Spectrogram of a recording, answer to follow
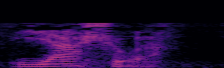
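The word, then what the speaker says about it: Yahshua (יהושע): But of course, his name is pronounced Yahshua. There are no J's in Hebrew.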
